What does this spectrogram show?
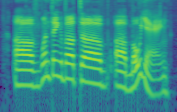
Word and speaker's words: Mojang: one thing about the mo yang cuz now I know how to say it it just bugs me so like saying mojang and cuz it makes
